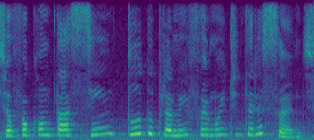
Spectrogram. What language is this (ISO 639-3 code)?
por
